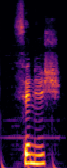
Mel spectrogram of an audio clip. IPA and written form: fɪnɪʃ (finish)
